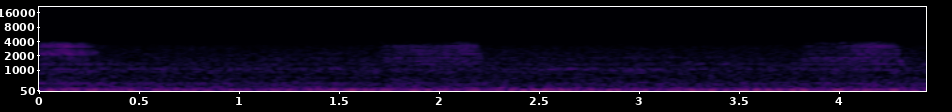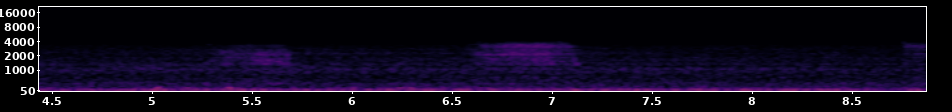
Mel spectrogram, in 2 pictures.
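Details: During a rat delivery by an owl on the evening of March 2, 2016, five rasping hiss-like bursts recur at irregular intervals of one to two seconds above a continuous deep background drone.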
